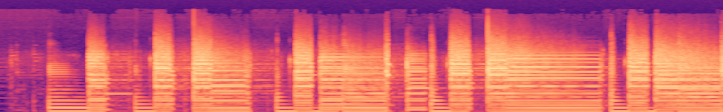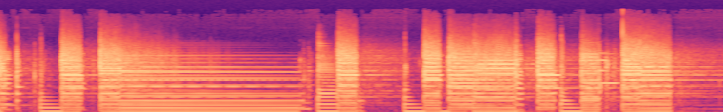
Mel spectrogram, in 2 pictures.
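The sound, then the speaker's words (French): A clean electric guitar plays sustained chords and picked notes through a Quilter amplifier, its direct tone, with a faint touch of reverb from the mixing desk tailing off between strums. No one speaks. “Donc là, c'est que le Quilter et vous allez voir qu'il y a un tout petit peu de Reverb.”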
